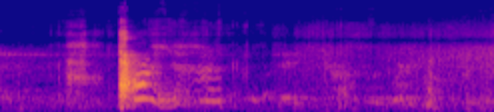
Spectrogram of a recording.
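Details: Female pet dog indoors, asking to sit on her owner's lap while wagging her tail and tapping a shoulder: one sharp, loud whine that slides downward, followed by softer, brief whimpering noises and quiet room sounds.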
